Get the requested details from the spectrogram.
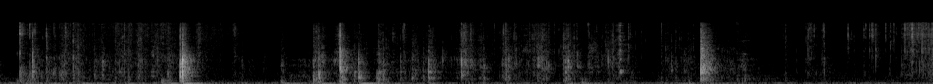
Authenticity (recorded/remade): recorded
